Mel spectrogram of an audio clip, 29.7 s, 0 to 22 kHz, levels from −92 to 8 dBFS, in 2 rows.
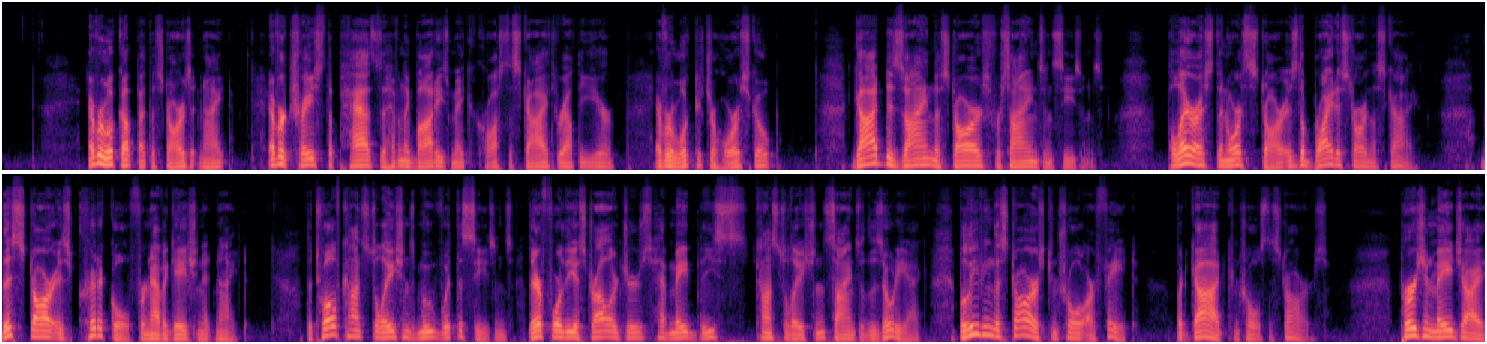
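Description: Nothing goes wrong anywhere in this speech recording, so there's no technical fault to point out.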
